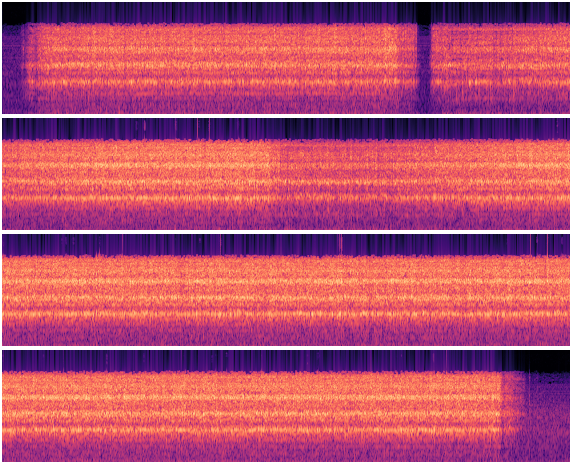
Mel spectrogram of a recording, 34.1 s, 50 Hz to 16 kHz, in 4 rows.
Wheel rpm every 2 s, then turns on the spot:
100, 160, 150, 100, 160, 160, 160, 160, 160, 160, 160, 160, 160, 160, 160, 160, 100.
none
